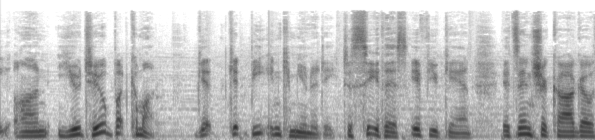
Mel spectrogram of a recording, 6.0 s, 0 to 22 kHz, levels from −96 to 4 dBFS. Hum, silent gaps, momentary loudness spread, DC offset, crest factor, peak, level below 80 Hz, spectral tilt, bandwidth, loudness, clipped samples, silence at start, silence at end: none; none; 10 LU; under 0.1%; 18 dB; -8 dBFS; -54 dBFS; -5.5 dB/octave; 16 kHz; -26 LUFS; under 0.1%; 0 s; 0 s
